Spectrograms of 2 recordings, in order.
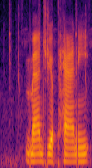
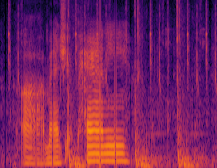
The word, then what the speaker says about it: Mangiapane: Mangiapane. Or Mangiapane, I think is how you pronounce it, is Italian. Mangiapane would make more sense.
